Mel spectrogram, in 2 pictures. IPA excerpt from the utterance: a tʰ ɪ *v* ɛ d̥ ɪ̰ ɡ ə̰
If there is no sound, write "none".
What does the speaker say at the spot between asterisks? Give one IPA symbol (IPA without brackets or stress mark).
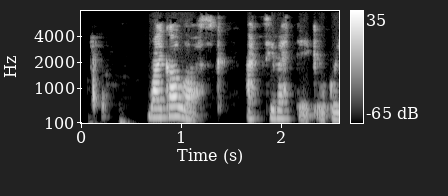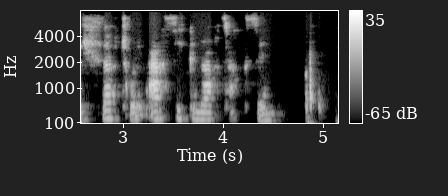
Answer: v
